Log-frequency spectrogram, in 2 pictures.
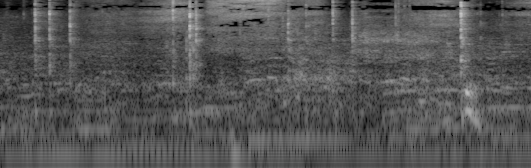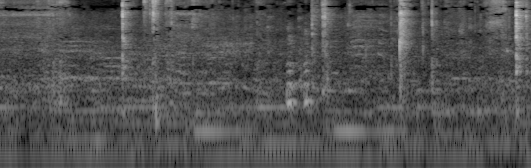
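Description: Eating sounds: metal chopsticks clicking now and then against plates while noodles are slurped and chewed, with a few faint murmurs of voice.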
